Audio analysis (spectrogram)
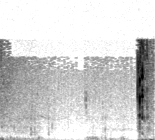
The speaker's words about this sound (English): What are you, Joe Mazzulla, chewing gum during the show over there?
